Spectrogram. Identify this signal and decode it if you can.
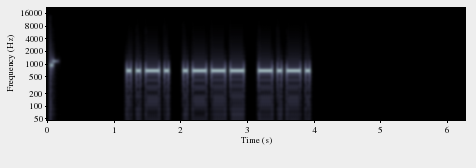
Morse code, heard as a keyed tone, about 17 wpm, 700 Hz. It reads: FJC
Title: USA Call Sign Postfixes - 3 Letters 17wpm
